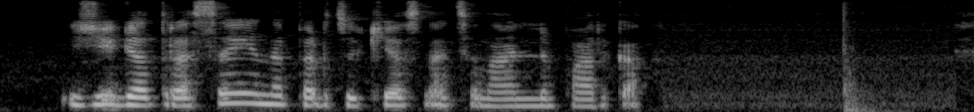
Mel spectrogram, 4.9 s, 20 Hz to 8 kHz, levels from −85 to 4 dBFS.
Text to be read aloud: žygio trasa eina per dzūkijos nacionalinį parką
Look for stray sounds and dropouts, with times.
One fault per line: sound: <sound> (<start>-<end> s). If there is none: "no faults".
sound: thud (4.2-4.6 s)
